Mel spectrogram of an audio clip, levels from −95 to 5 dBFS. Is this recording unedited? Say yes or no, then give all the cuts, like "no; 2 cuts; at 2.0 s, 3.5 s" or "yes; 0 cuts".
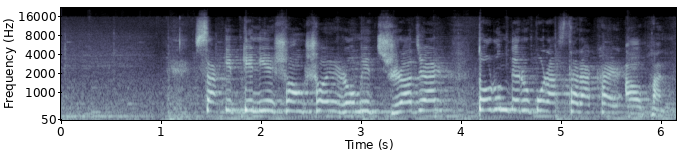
no; 1 cut; at 1.4 s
